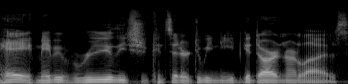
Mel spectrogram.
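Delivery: ordinary talk, nothing marked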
